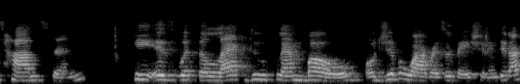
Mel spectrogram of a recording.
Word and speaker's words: Lac du Flambeau: guest musician darren thompson he is with the lac du flambeau ojibwa reservation and did i pronounce that right aaron yeah you did oh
